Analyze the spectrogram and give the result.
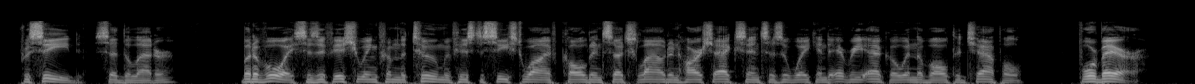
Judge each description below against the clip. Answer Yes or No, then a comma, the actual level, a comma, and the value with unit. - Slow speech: No, average, 165 wpm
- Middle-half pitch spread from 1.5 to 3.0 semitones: Yes, narrow, 2.4 semitones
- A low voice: Yes, low, 110 Hz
